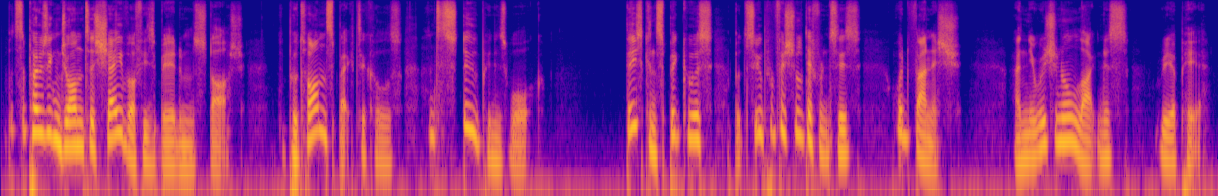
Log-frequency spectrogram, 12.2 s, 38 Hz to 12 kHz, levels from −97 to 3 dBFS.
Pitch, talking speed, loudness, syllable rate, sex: 155 Hz, 160 wpm, -21 LUFS, 5.9 syllables/s, male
